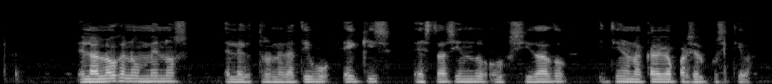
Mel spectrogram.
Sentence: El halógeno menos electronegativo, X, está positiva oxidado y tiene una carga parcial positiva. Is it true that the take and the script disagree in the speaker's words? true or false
true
